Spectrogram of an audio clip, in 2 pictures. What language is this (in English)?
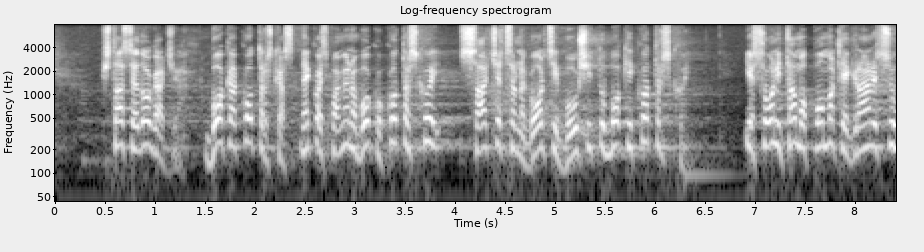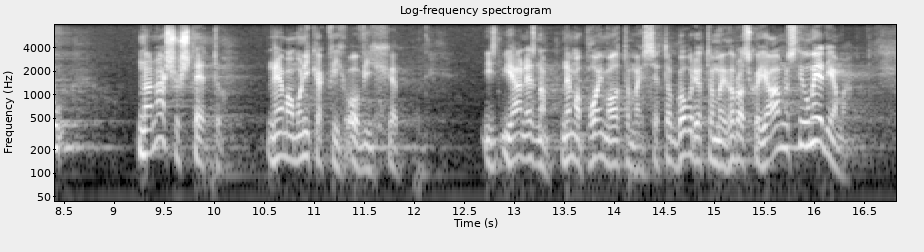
Croatian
